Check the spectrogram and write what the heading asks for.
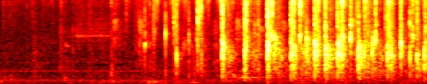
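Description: Applause from a small group: a few scattered hand claps start about a second in, then build into steady clapping that carries on to the end.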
